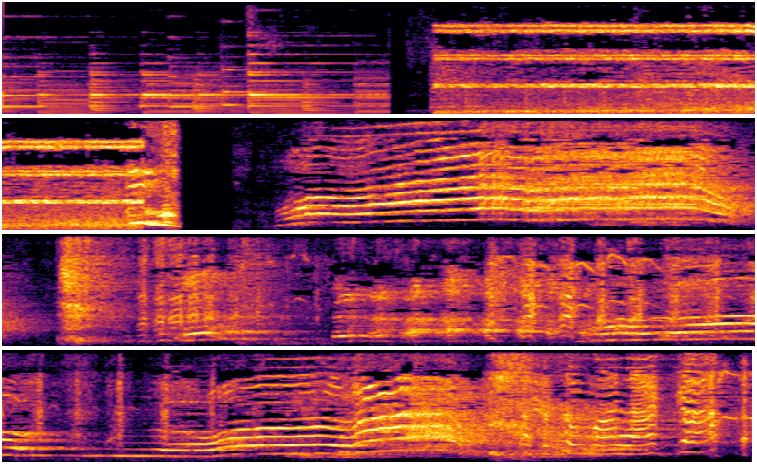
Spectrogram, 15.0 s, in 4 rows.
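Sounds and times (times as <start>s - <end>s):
cat yowling: 5.2s - 7.4s.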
